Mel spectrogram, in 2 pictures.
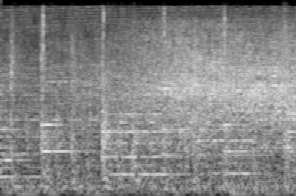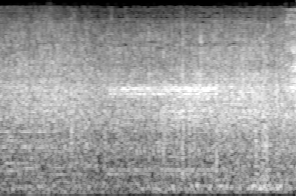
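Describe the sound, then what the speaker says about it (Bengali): Heavy rain falling in Kolkata, a dense, steady wash of noise with faint scattered drops, holding at moderate level without pause. "যেভাবে বৃষ্টি হচ্ছে সেভাবে যদি সারাদিন আজ বৃষ্টি চলে তাহলে কলকাতা শহর কিন্তু ভাসবে"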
